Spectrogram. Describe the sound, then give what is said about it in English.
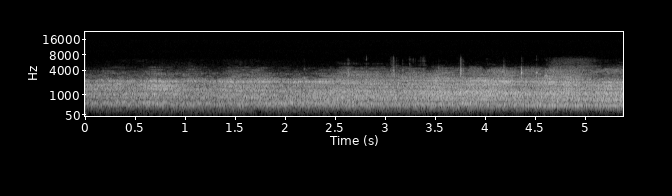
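A steady, broad roar of a private jet with about six windows flying in overhead, holding an even loudness throughout with a faint high whine on top and no voices. “Look at that airplane flying in.”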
